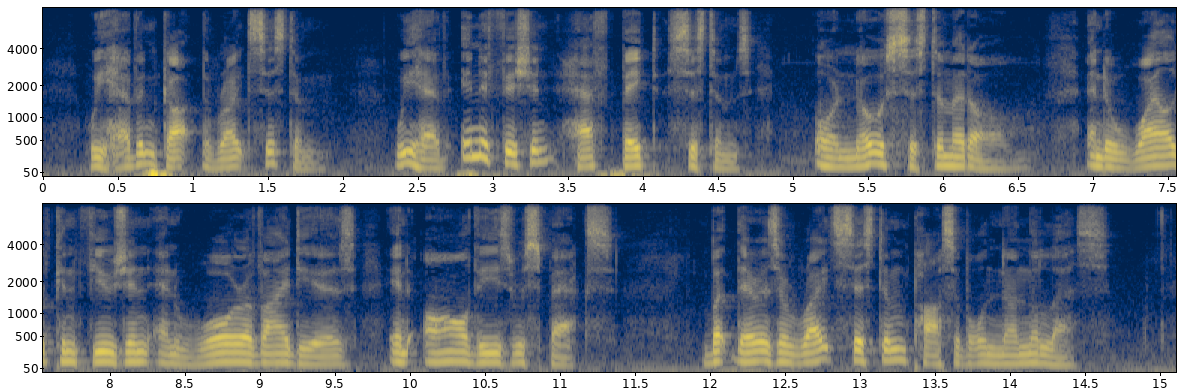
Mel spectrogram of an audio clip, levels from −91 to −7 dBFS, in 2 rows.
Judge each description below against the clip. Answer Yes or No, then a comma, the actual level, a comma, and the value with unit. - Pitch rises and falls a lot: No, average, 3.9 semitones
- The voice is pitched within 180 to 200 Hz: No, low, 115 Hz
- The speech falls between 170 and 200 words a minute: No, average, 155 wpm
